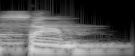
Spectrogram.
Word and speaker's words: psalm: इसी तरह से PSALM, यानी कि पी साइलेंट कर देंगे तो हो जाएगा शाम।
